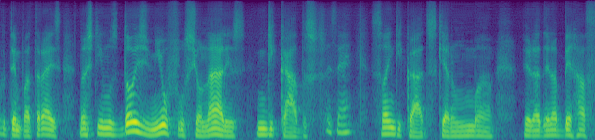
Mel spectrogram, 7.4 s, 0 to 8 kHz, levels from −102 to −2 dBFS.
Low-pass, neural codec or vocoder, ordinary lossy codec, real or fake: none; codec, 16 kHz, 0.3 kbps, FocalCodec; none; fake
